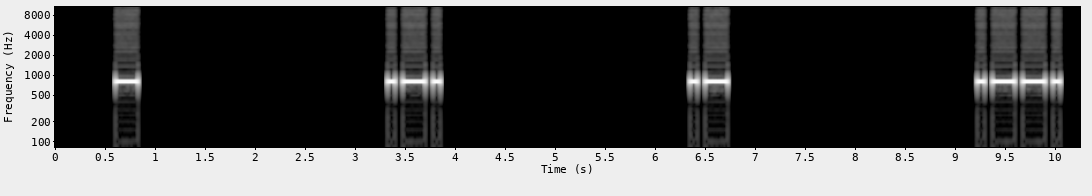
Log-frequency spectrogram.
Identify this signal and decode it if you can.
Morse code, heard as a keyed tone, about 16 wpm, spaced as for 3 wpm, 800 Hz. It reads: TRAP
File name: (spaced) / QSOs Spaced-mp3s / WD0FBT 1 @5 sp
